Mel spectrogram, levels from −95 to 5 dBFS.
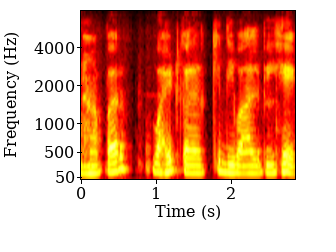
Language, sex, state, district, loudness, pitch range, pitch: Hindi, male, Madhya Pradesh, Dhar, -16 LUFS, 130-160 Hz, 140 Hz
